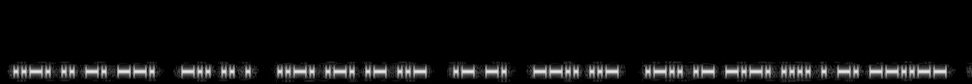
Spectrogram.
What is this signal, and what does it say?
Morse code, heard as a keyed tone, about 29 wpm, 600 Hz. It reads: FING DIE FRAU AN ZU LACHEN,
